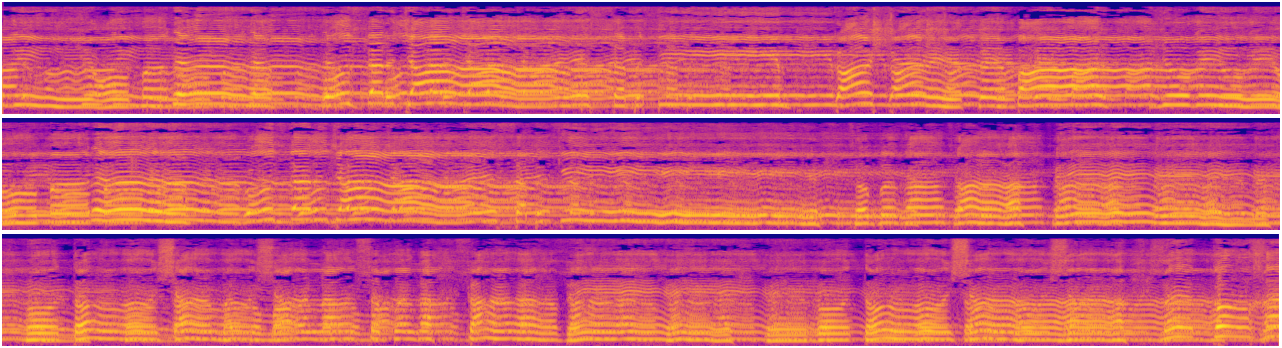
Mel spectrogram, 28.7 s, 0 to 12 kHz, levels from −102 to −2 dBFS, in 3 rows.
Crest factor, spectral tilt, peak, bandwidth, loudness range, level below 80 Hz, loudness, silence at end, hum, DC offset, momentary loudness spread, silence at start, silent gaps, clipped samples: 16 dB; -4 dB/octave; 0 dBFS; 11 kHz; 4 LU; -60 dBFS; -16 LUFS; 0 s; none; under 0.1%; 6 LU; 0 s; none; under 0.1%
